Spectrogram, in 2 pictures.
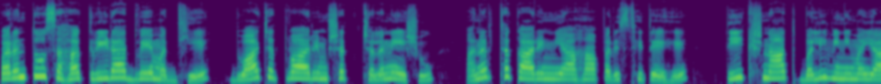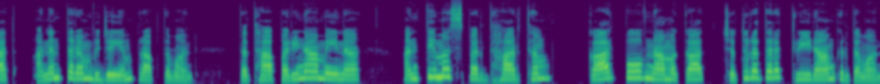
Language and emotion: Sanskrit, neutral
